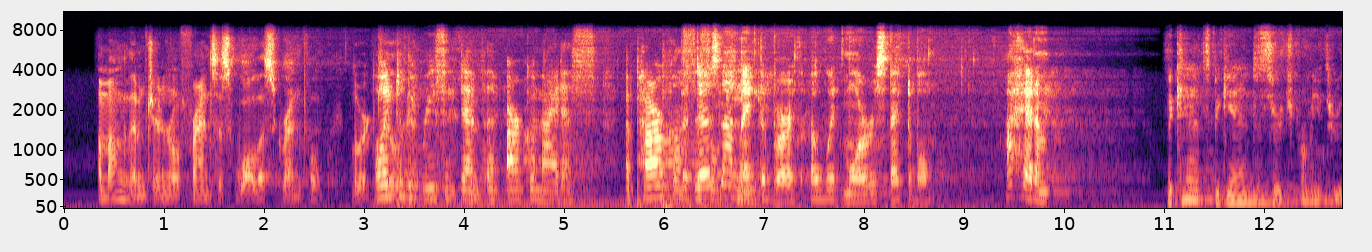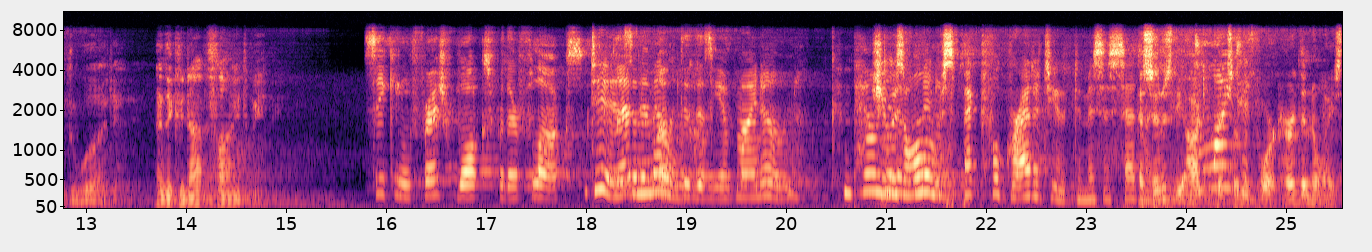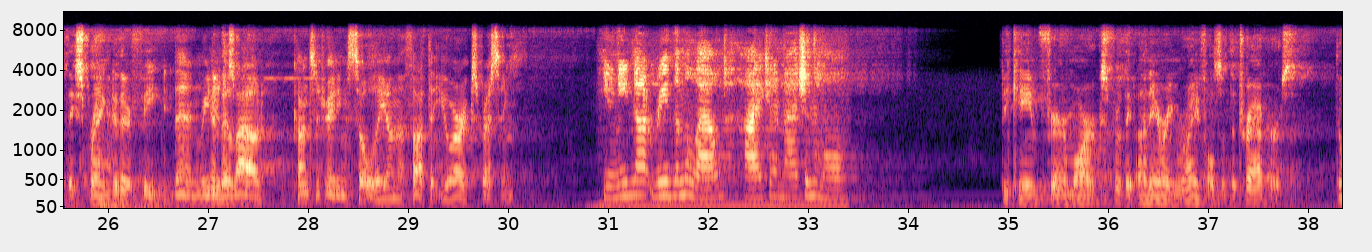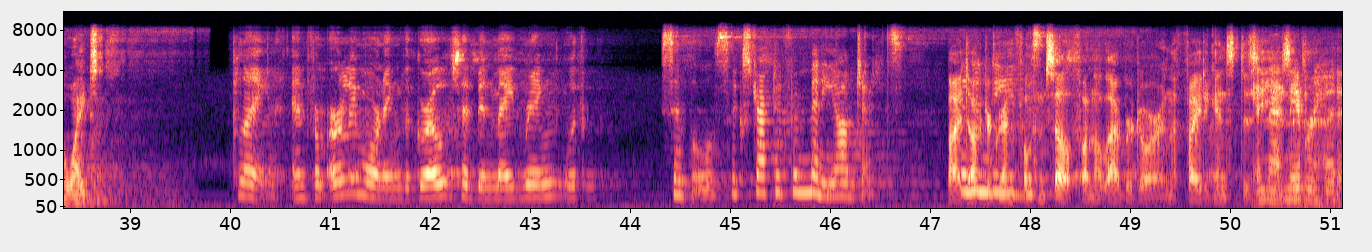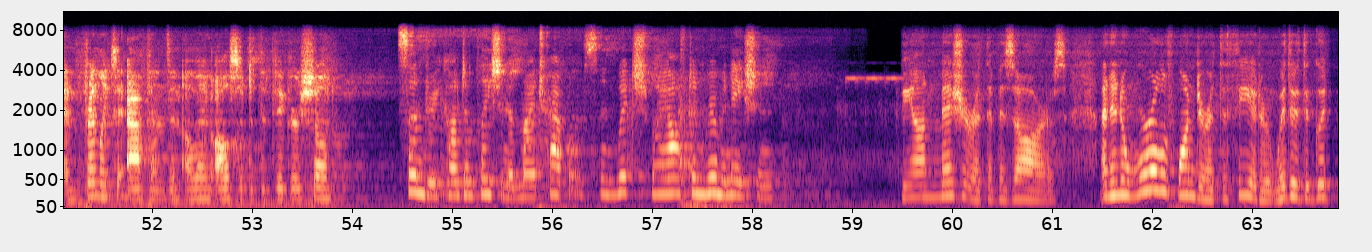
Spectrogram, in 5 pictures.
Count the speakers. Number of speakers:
ten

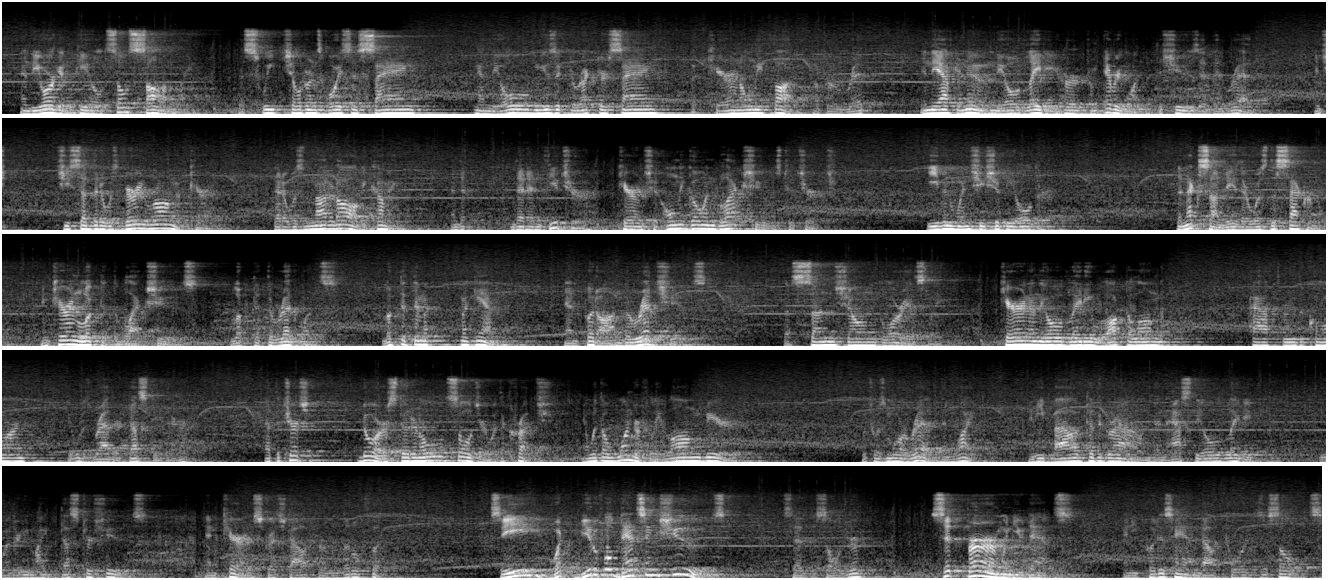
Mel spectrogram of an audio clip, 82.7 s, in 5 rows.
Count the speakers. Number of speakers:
one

